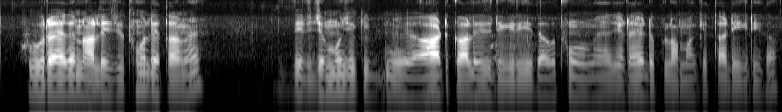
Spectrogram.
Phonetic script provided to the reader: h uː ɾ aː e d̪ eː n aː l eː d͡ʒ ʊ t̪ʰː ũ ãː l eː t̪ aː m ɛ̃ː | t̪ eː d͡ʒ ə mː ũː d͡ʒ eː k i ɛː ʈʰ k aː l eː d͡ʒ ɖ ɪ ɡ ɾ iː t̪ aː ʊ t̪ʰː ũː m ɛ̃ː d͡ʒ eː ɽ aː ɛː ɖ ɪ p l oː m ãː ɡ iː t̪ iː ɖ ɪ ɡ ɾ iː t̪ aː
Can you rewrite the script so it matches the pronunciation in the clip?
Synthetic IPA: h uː ɾ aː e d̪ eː n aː l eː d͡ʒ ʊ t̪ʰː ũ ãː l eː t̪ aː m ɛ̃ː | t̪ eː d͡ʒ ə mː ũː d͡ʒ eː k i aː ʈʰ k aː l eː d͡ʒ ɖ ɪ ɡ ɾ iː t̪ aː ʊ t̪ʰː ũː m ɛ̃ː d͡ʒ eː ɽ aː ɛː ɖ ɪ p l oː m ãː k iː t̪ aː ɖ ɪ ɡ ɾ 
